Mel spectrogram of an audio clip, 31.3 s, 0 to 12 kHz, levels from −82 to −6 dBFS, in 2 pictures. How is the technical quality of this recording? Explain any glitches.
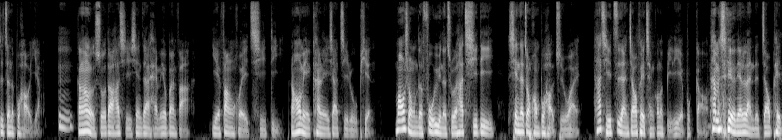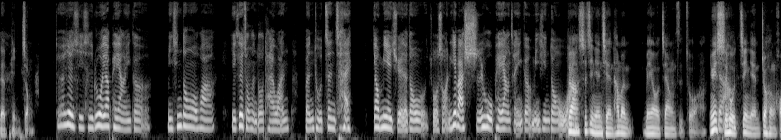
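Nothing in the technical quality of this speech recording stood out on listening, so there are no glitches to explain.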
